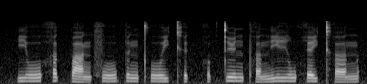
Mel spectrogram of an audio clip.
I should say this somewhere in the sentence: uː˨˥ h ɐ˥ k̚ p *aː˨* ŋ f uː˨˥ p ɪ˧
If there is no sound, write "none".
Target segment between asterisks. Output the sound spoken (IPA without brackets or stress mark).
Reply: aː˨˩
